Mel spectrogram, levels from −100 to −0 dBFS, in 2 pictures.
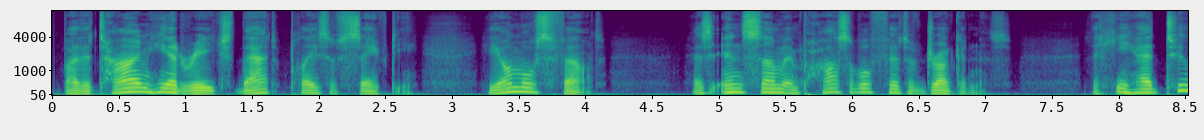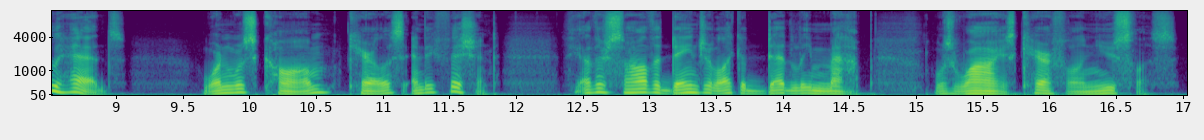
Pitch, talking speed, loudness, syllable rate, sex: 115 Hz, 160 wpm, -21 LUFS, 4.3 syllables/s, male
